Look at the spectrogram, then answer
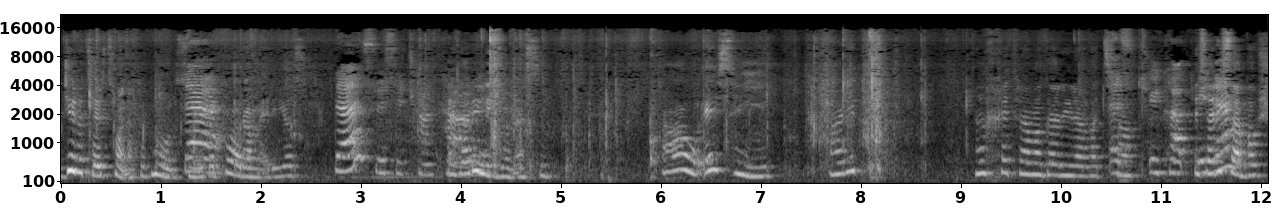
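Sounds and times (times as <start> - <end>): packaging rustling and crinkling: 0.0 - 9.6.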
